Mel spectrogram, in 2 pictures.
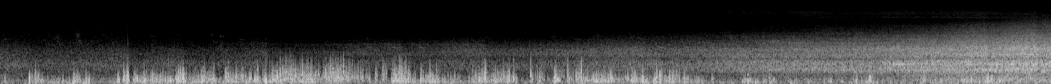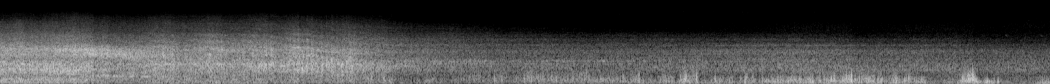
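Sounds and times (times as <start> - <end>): train passing at speed: 3.4 - 21.0.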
